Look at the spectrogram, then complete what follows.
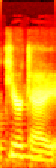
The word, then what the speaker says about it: Circe: So like there's characters or people referenced who are named like Medea and Circe or Kirke, if you know Greek.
